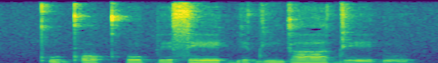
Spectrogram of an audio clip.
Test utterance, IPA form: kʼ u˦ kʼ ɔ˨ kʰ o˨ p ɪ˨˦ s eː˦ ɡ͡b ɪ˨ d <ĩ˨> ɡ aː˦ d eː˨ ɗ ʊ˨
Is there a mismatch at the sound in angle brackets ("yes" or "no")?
yes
